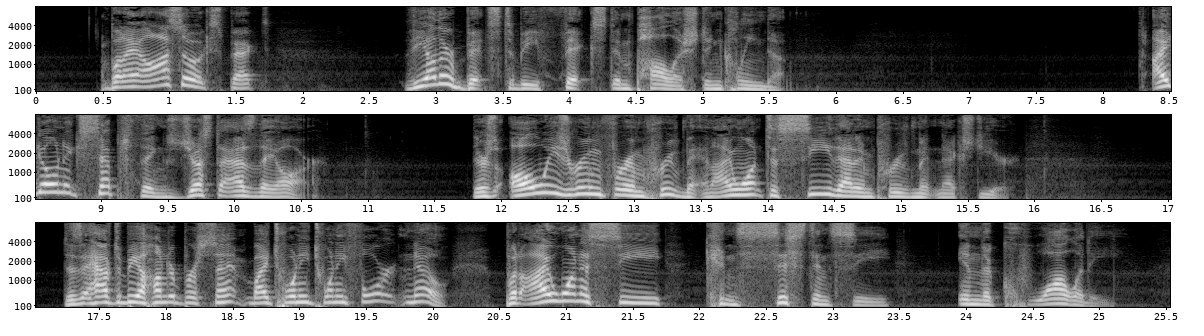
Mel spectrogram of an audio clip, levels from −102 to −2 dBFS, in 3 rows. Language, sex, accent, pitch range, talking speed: English, male, American, 130-200 Hz, 125 wpm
